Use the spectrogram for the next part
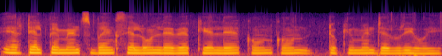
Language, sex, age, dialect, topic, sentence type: Magahi, male, 18-24, Western, banking, question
